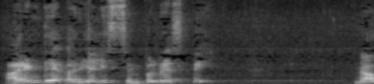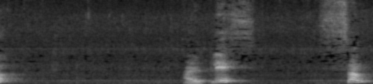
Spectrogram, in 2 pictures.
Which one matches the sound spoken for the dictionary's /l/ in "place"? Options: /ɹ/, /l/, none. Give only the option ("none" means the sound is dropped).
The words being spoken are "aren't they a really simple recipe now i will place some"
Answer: /l/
